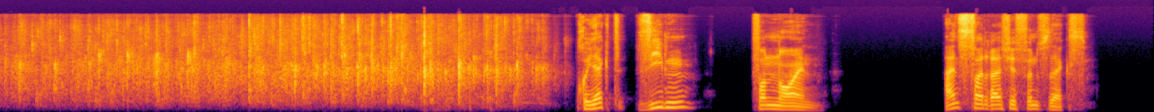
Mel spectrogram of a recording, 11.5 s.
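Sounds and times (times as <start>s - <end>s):
audience applause: 0.0s - 5.8s
speech: 5.8s - 7.0s, 7.6s - 8.3s, 9.5s - 10.9s.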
